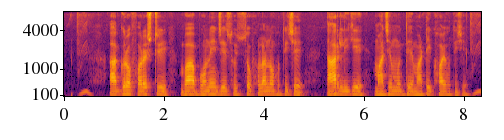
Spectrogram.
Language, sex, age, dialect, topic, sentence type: Bengali, male, 18-24, Western, agriculture, statement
